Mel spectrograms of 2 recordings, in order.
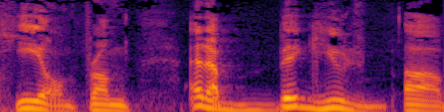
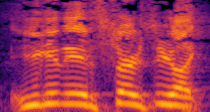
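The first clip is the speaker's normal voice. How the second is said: ordinary talk, nothing marked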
